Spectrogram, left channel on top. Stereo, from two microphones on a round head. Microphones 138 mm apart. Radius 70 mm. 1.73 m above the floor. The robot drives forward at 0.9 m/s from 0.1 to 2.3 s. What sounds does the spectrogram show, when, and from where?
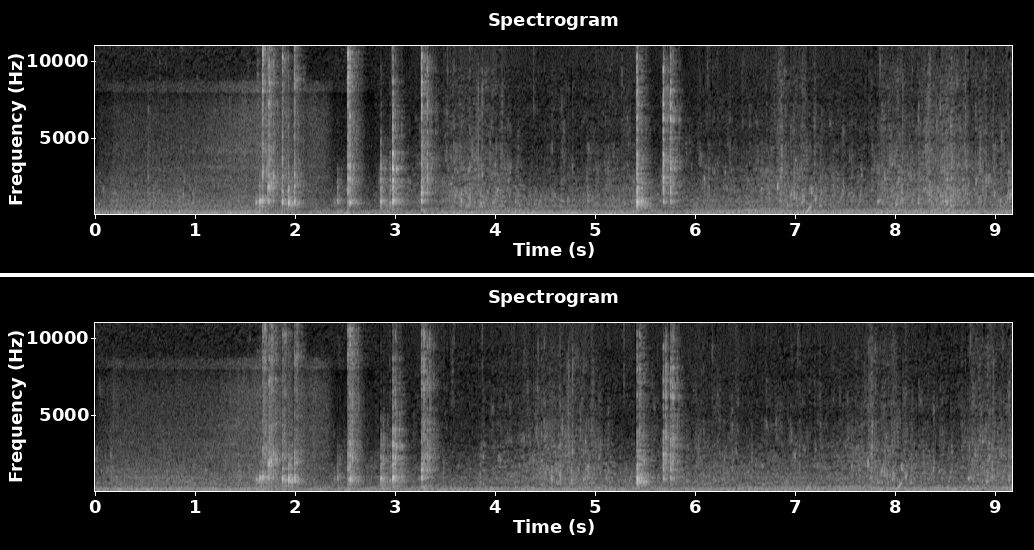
1.6 s crushing: 75° left (ahead or behind), 5 m; by 5.9 s 80° left, 5 m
